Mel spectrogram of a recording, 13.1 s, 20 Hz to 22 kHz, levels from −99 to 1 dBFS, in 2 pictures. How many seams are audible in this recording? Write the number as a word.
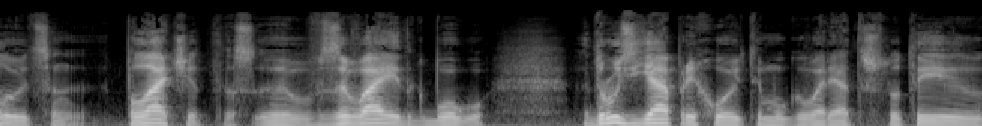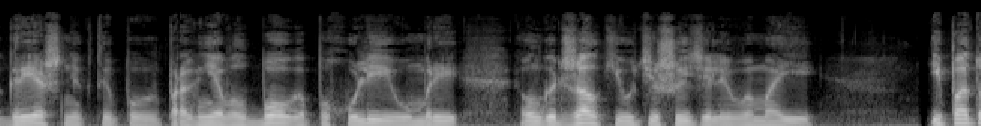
zero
